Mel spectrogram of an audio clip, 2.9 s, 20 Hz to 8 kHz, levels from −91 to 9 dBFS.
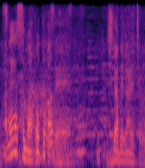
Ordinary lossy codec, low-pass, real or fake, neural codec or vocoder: none; 7.2 kHz; fake; codec, 16 kHz in and 24 kHz out, 1.1 kbps, FireRedTTS-2 codec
